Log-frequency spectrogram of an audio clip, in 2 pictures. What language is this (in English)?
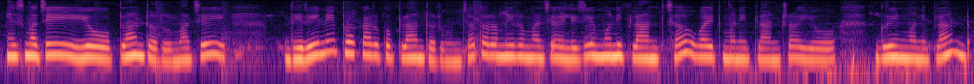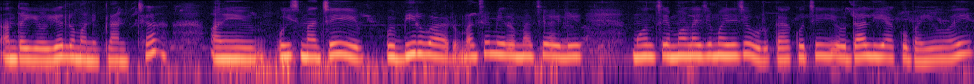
Nepali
